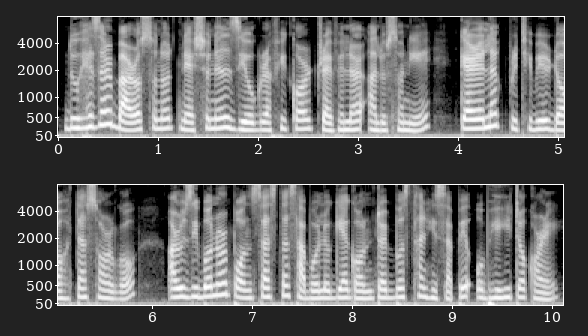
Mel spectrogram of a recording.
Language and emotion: Assamese, neutral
